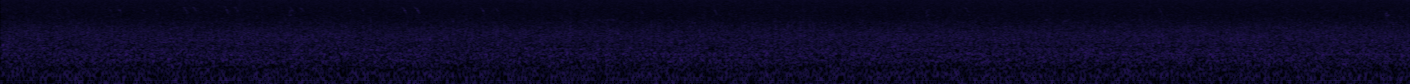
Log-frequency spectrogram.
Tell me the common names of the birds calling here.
American Pipit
